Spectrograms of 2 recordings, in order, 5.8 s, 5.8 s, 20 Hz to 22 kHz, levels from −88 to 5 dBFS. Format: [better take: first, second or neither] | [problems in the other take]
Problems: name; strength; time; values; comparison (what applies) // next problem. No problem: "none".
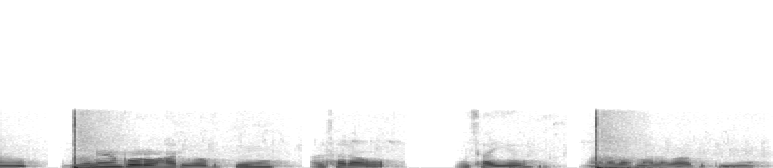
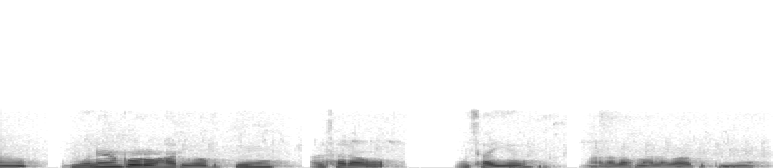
second | background sound (Thump, thud); 1 dB below the speech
